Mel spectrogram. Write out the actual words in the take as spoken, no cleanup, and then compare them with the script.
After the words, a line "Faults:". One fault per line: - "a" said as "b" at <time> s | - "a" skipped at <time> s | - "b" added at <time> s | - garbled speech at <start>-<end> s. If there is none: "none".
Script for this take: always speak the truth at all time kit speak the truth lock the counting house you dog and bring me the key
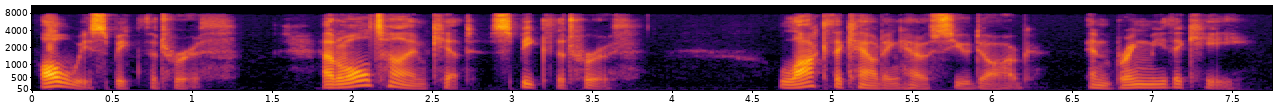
always speak the truth at all time kit speak the truth lock the counting house you dog and bring me the key
Faults:
none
